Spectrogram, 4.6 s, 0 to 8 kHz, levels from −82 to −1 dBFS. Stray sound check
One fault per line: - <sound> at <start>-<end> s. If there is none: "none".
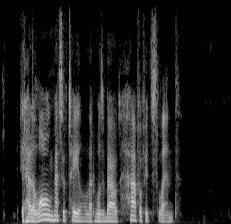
none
